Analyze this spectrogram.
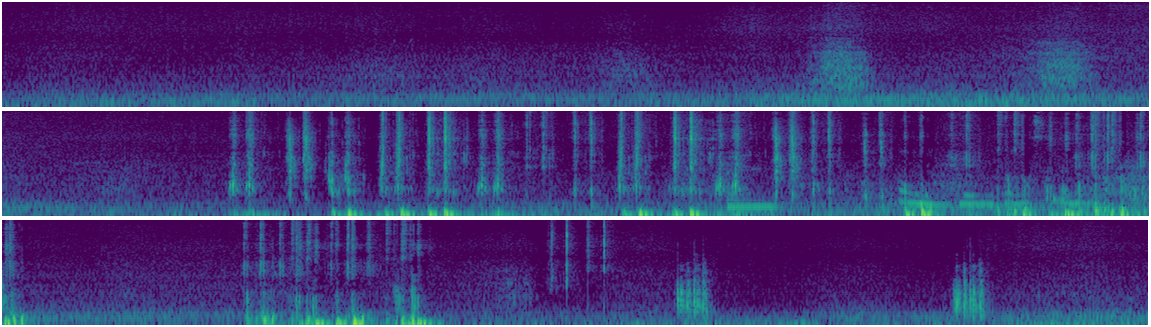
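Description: Gentle waves lap at the shore.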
